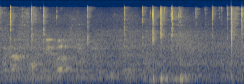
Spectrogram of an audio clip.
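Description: Typing on a computer keyboard: a quick, irregular run of key clicks, the sharpest strokes about one and a half seconds in.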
